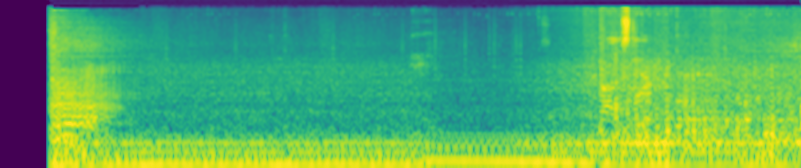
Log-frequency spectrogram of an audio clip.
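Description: A car's engine and road noise droning steadily inside the cabin, starting suddenly about half a second in, with brief indistinct voices over it.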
